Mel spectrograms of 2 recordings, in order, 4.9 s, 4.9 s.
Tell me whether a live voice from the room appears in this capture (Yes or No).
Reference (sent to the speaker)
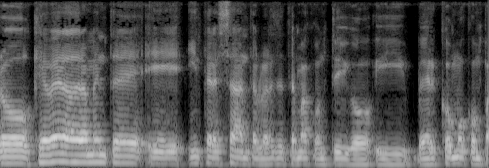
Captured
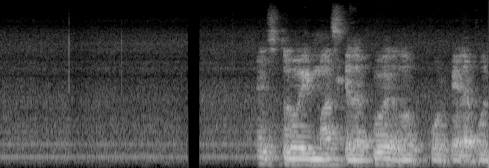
Yes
